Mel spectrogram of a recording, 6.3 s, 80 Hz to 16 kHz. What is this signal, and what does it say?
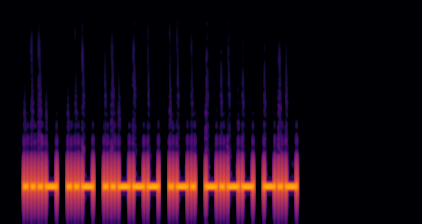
Morse code, heard as a keyed tone, about 22 wpm, 700 Hz. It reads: VU2RYK
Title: DXCC-100 Call Signs - 6 Characters - Repeated 3x - 22wpm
